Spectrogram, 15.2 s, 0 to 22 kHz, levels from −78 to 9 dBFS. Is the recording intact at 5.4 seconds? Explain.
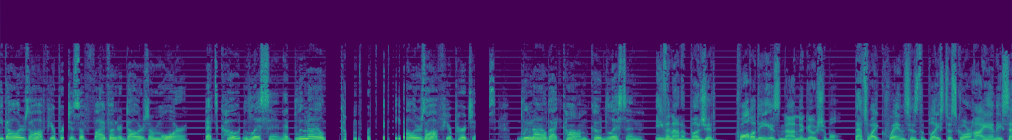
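No. At 5.4 s the audio sits inside a Bluetooth dropout that runs from about 4.88 s to 6.1 s. Across that 1.2 s stretch the speech is broken by repeated silent holes, totalling about 0.81 s of missing sound, the longest gap lasting about 0.21 s. After each hole the speech resumes further on, as though it had kept playing unheard. The likely cause is audio packets failing to reach the headphones in time, so the output fell silent until good packets arrived again.

Also present at 5.4 s, as everywhere in the clip, is USB whine: a steady, fixed-pitch tone at 1 kHz, strongest at its third harmonic, 3 kHz, and sitting about 35 dB below the speech. It fits current drawn by the USB bus in 1 ms frames leaking into the audio through the power or ground path, which turns that frame rate into an audible pitch and its multiples.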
